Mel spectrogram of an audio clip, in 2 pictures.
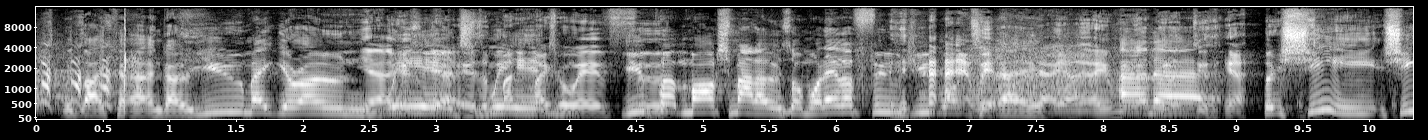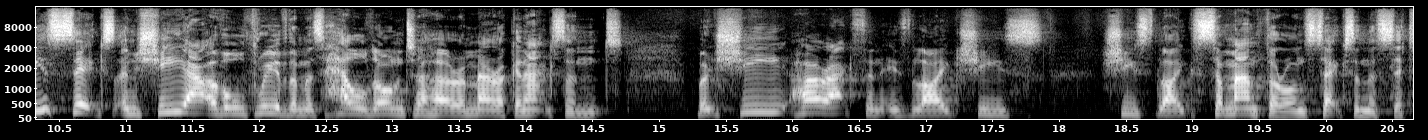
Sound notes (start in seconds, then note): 6.4 laughter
